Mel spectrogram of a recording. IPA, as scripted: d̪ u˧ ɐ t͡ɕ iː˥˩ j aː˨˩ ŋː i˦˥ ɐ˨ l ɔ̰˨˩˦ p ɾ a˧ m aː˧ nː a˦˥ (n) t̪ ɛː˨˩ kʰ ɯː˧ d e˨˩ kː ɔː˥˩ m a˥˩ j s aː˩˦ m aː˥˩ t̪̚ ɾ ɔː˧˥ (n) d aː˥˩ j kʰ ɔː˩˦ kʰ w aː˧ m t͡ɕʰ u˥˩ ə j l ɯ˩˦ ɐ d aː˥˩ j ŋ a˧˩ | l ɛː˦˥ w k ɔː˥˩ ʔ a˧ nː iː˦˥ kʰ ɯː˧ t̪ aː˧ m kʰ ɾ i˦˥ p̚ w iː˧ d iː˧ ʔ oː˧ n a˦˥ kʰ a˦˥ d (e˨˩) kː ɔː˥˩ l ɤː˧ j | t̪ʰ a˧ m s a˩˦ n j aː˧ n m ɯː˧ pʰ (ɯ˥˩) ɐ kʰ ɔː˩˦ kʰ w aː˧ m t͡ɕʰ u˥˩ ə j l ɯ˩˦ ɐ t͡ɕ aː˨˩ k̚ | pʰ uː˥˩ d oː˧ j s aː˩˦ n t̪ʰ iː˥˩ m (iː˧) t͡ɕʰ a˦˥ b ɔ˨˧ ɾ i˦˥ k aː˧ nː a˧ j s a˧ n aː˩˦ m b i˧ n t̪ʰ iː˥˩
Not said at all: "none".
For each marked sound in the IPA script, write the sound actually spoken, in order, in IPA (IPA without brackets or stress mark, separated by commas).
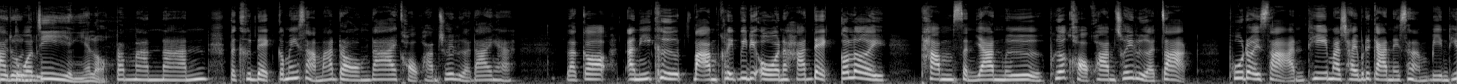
n, ŋ, e˨˩, ɯ˥˩, aː˧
